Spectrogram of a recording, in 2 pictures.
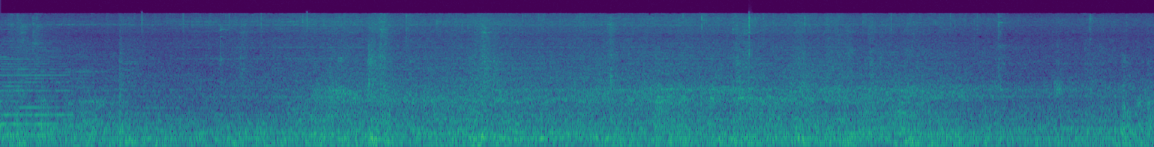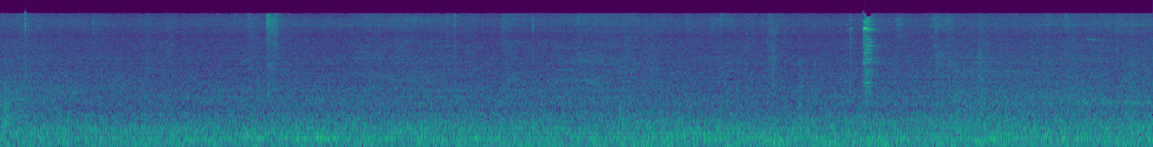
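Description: Coromandel Express passenger train running, heard from an open coach doorway: a steady rumble of wheels on the rails.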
